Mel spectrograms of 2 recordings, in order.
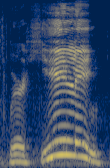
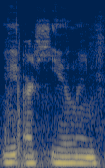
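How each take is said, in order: First: Slow, louder, with a high swoop on healing; drawn-out rising cheer; exclaimed affirmation. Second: Low, slow, measured statement; calm affirmation. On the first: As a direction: proclaim it, stretching out the key word. Same affirmation, exclaimed then calm. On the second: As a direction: settle into it slowly and sincerely. Same affirmation repeated calmly. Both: Real, not acted.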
